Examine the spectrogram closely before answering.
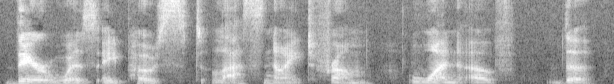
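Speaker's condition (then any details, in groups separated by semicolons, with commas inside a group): Essential tremor; affects legs as well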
